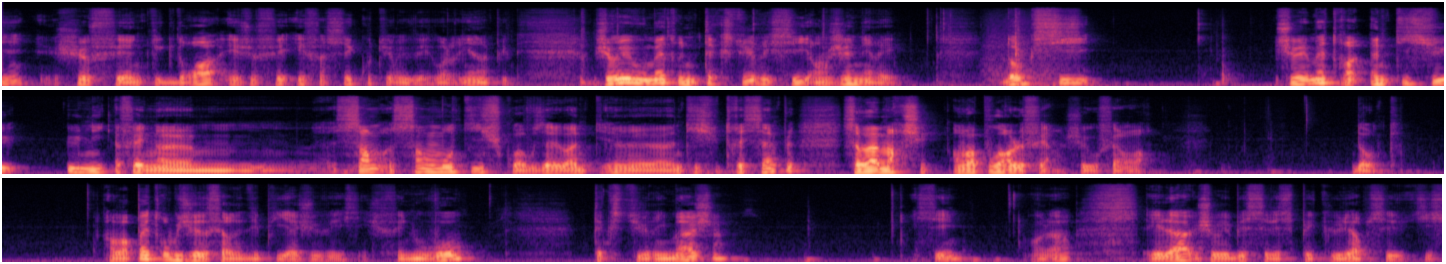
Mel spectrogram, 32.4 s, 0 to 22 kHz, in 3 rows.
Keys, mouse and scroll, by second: 0.9 right click, 2.5 click, 3.5-4.3 scroll down 1, 4.4 Tab, 4.6 middle click, 6.1-9.9 shift+middle drag, 18.5 click, 19.4 click, 22.3-25.0 drag, 25.0-25.7 scroll down 1, 26.3 click, 28.5 click, 29.3-30.5 scroll down 2, 31.3-32.4 drag.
